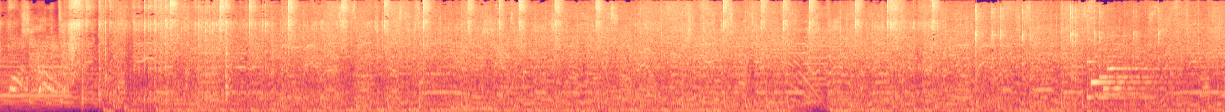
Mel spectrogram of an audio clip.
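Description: Loud background music plays over Beyblade Burst spinning tops whirring and clinking against each other on a plastic stadium floor.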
